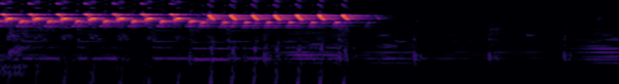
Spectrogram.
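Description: A finch singing: a fast run of high repeated twittering notes that closes with a quicker series of sharp strokes and stops about two and a half seconds in. Faint music follows.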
